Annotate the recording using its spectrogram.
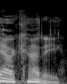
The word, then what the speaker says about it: Arkady: Do you say Arkady Rinko is back? Is that how you pronounce it? – I say Arkady.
